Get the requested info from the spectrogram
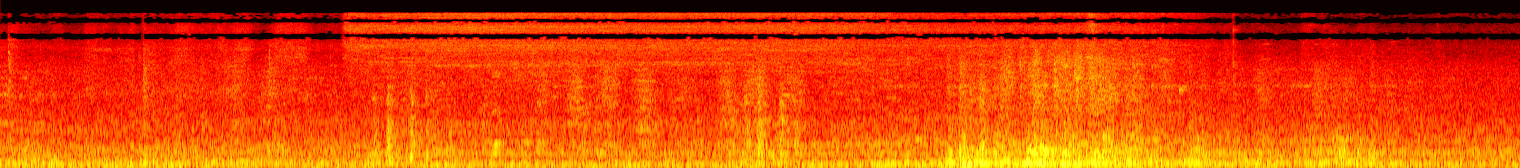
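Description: Inside a moving Sydney Trains electric suburban train: a steady rumble of wheels on rail with short clicks over the rail joints. It grows louder about ten seconds in, then eases.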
